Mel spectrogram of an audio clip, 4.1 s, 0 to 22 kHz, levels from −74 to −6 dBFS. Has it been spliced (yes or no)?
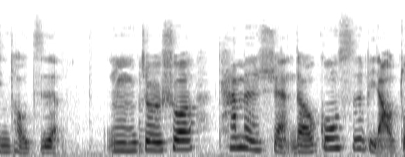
yes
